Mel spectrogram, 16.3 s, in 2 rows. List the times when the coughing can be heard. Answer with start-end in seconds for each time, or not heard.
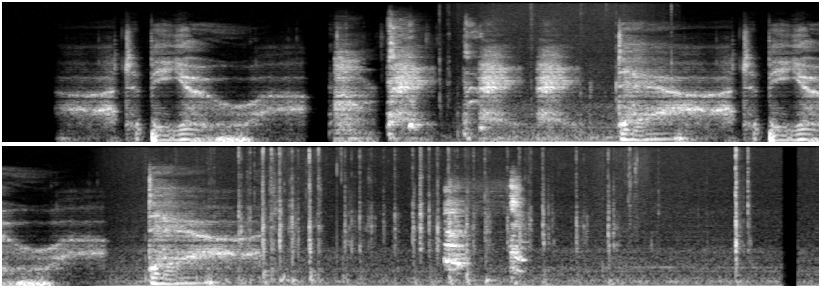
3.3-4.8, 12.6-13.4.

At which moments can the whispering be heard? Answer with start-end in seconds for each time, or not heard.
0.6-10.9.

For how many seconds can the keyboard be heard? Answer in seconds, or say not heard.
10 s.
